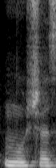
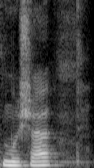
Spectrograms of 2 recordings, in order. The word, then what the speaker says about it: Mucha: His name is Alphonse Mucha, and that's the French pronunciation. But if in Czech, he would be Mucha. So that was, but Mucha is more acceptable because he lived most of his life in France.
